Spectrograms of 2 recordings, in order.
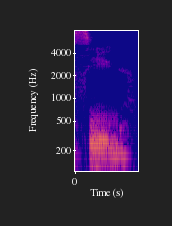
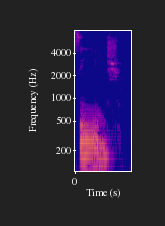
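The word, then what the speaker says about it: Sige: read about this goddess seed siege sorry it's pronounced siege then the gnostic goddess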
